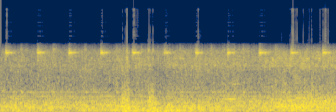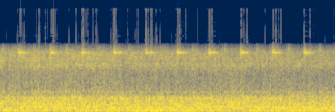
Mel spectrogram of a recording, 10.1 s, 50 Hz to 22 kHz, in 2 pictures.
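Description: Diesel railcar (JR Kyushu KiHa 40) heard from the driver's cab, its engine and running gear giving a steady low rumble as the train rolls slowly along the track, a little louder from about four seconds in. A short, high-pitched tick repeats about twice a second throughout.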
